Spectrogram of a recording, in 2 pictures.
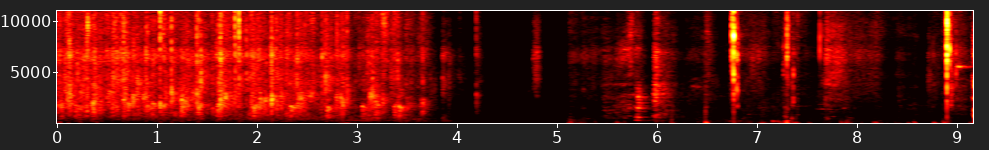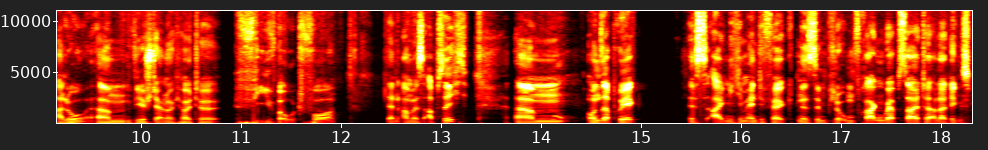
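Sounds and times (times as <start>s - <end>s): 
applause: 0.0s - 4.2s
speech: 9.2s - 18.3s.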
